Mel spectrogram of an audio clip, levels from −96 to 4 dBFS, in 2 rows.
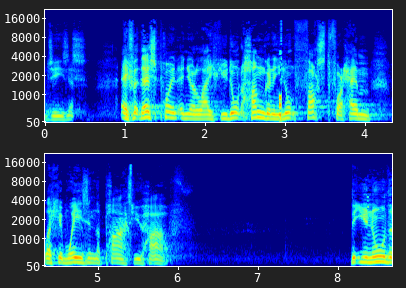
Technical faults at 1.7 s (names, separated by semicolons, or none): none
